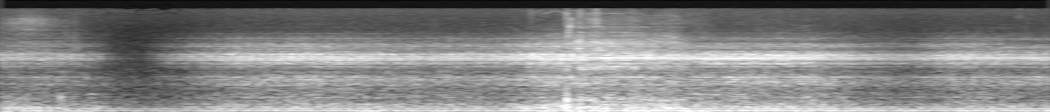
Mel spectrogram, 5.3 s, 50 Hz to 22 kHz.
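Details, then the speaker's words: 1947 radio receiver, largely unrestored, first powered at direct line voltage without an antenna connected: steady hiss with a thin high whistle and no station audio; picking up local electrical interference noise. "okay so what i'm gonna do here is this is probably just picking up noise the way this is here because there's some noise in here so i'll just cut that off"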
